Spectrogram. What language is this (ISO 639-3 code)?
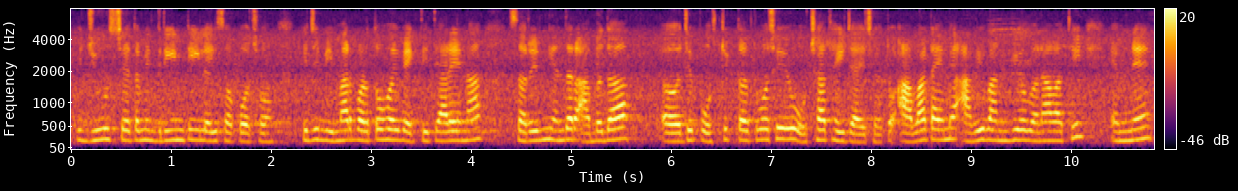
guj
